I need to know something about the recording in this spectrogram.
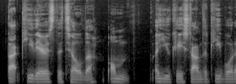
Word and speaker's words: tilde: and where we going to install this that tilder that's the pronunciation for that by the way I always called it a til I have no idea why but that tier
